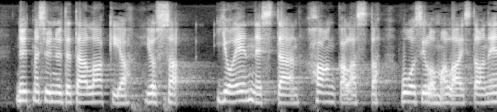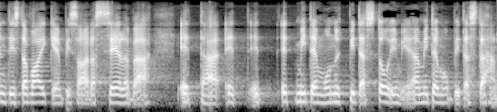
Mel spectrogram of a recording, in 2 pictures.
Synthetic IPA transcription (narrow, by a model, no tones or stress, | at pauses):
nyt̪mesynːyt̪et̪æːlɑkiɑjosːɑ | joenːest̪æːnhɑŋkɑlɑ̰st̪ɑʋuosilomɑlɑist̪ɑonent̪ist̪æʋɑikeːmpisɑ̰ːdɑsselʋæ̰ː | ʔet̪ːæet̪ḛt̪et̪mit̪emmunnyt̪̚pit̪æst̪oimḭɑ̰jɑmit̪emmumpit̪æst̪æhæ̰n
